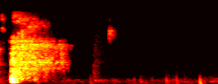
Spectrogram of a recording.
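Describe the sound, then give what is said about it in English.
One deep breath drawn by a person, a soft airy rush lasting under a second, followed by faint small mouth and body noises. “got to take a breath for that one”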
